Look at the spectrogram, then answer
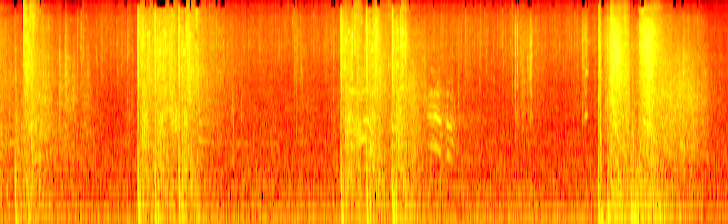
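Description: Loud, booming shotgun blasts firing fire rounds in the video game Remnant, four heavy shots spaced a couple of seconds apart, each with a crackling tail, over a low background.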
